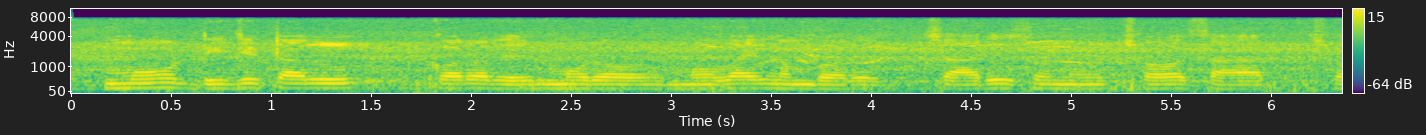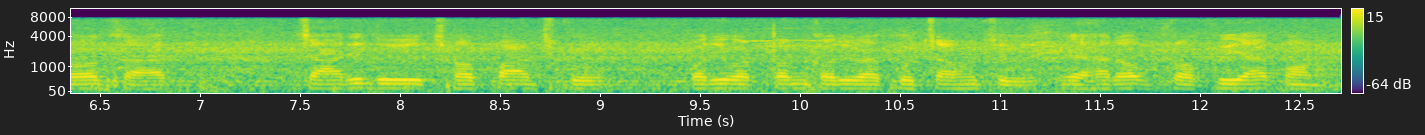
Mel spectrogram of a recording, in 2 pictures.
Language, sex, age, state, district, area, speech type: Odia, male, 30-45, Odisha, Nuapada, urban, read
